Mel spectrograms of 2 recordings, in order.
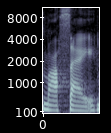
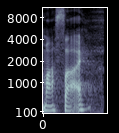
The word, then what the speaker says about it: Marseille: Okay, I've just looked up how it's pronounced and it's Marseille, not Marseille.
